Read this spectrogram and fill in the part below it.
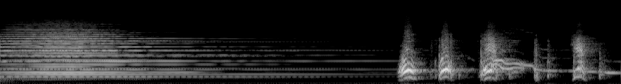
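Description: Dog barks in an old-time radio suspense drama: a sustained, organ-like tone fades out first, then four or five sharp, close barks come in quick succession.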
